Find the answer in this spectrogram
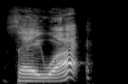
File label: Say what meme voice male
